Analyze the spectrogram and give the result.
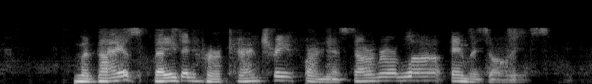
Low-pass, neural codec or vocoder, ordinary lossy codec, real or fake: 5.4 kHz; codec, 16 kHz in and 24 kHz out, 0.6 kbps, FireRedTTS-2 codec; Opus, 24 kbps; fake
